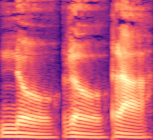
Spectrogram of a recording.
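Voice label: "norora", concatenated syllables; Affixing experiment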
